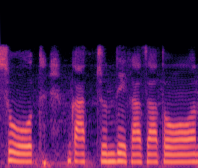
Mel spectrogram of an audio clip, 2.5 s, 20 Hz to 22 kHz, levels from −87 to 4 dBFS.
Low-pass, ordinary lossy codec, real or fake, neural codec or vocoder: 7.2 kHz; none; fake; codec, 16 kHz in and 24 kHz out, 1 kbps, XY-Tokenizer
